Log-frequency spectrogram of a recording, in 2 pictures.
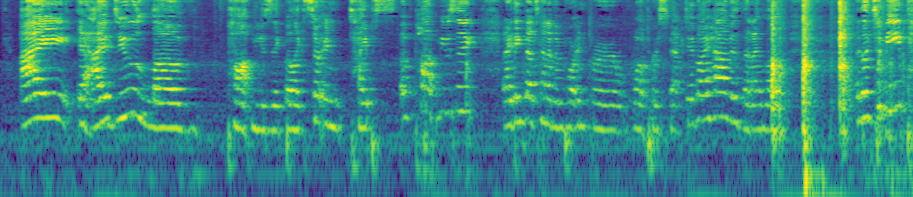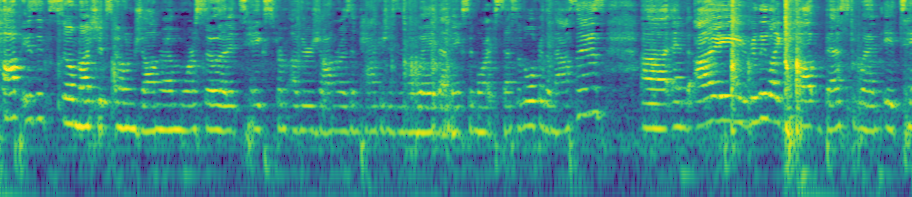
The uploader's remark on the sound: We sat down in the pizza shop to hear these new tracks. Live from Xpizza in the Seaport.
